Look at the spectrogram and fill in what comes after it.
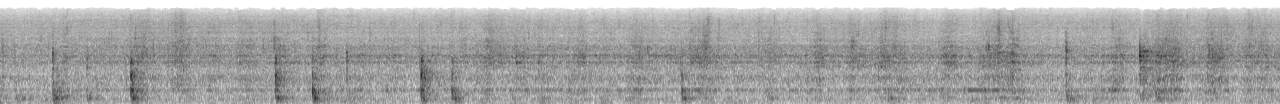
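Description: Chicken, onion, ginger and tomato sizzling in hot oil in a Dutch oven while a wooden spoon stirs and scrapes through them, with scattered light knocks of the spoon against the pot.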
